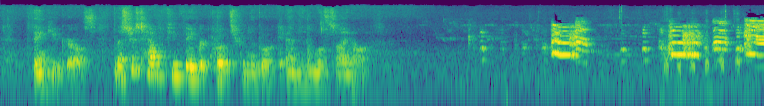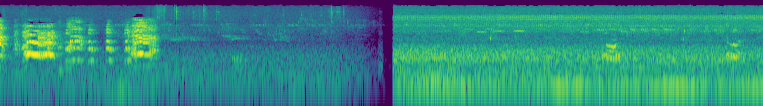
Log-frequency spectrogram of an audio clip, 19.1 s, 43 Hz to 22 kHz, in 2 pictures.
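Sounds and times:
chickens calling: 5.7 - 11.8, 15.2 - 19.0.

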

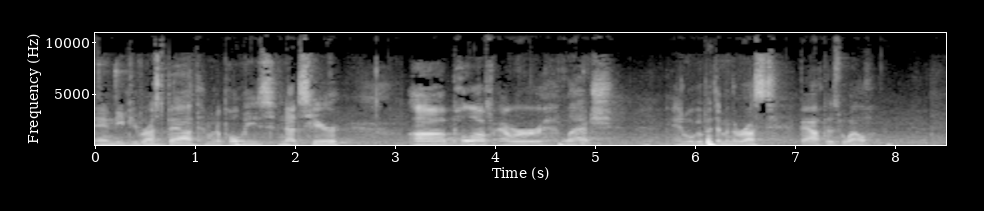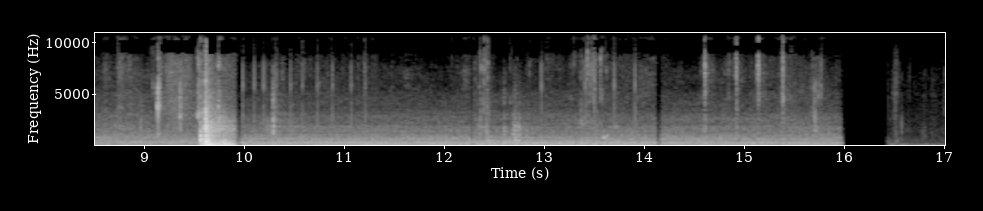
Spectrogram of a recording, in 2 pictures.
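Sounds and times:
quiet steady hum: 0.0 - 9.4, 10.0 - 16.0
small ticks and splashes: 13.3 - 13.8.

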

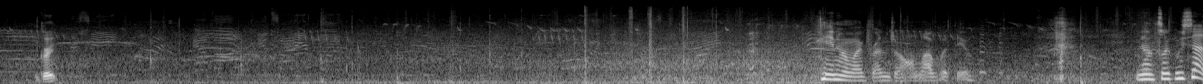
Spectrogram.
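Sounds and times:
distant voices: 0.0 - 12.0.

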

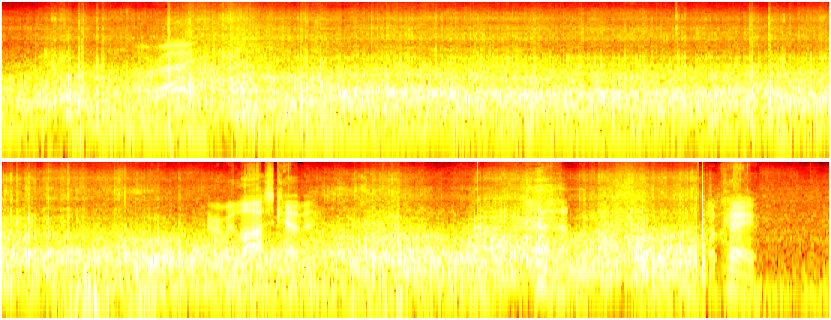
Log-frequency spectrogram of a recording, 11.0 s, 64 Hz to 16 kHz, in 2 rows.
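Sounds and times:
skateboard wheels rumbling on asphalt: 0.0 - 11.0.

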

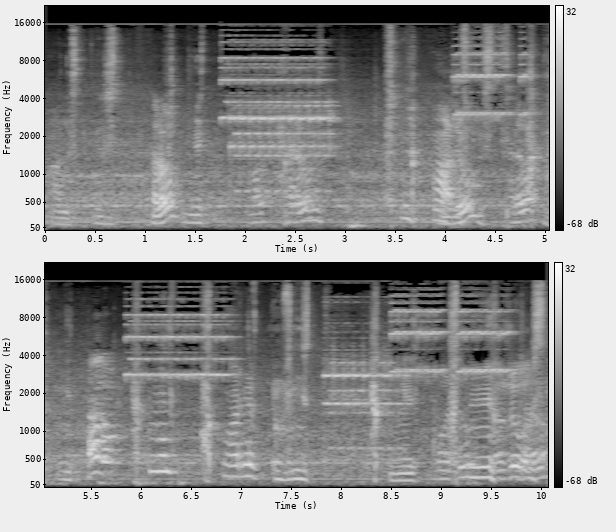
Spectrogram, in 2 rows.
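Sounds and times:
high-pitched phone tone: 1.8 - 3.0, 5.8 - 7.0, 7.8 - 10.0.

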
